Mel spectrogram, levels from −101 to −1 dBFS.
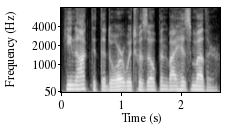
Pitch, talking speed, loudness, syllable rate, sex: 120 Hz, 250 wpm, -15 LUFS, 5.8 syllables/s, male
